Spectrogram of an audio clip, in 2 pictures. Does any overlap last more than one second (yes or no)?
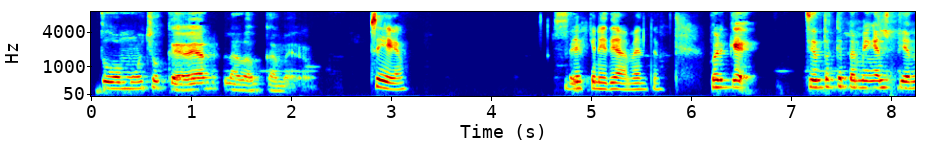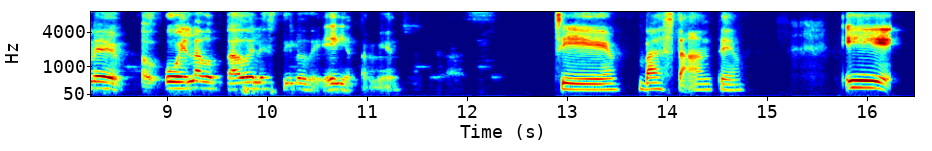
no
